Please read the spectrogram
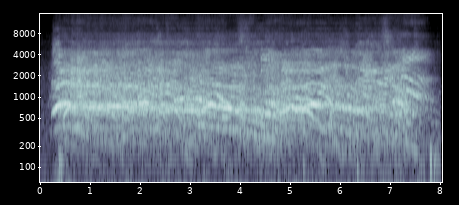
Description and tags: Angry Mob
Recorded with Sony HXR-MC50U Camcorder with an audience of about 40.
Crowd, Angry, Mob, Audience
